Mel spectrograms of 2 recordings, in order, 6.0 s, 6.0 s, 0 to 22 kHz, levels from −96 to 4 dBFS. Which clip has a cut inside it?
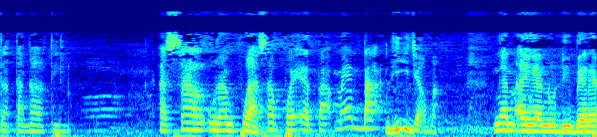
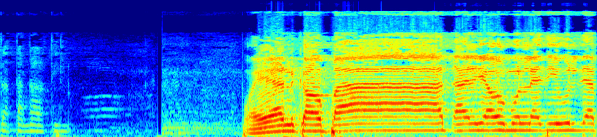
second; 1 cut; at 1.6 s

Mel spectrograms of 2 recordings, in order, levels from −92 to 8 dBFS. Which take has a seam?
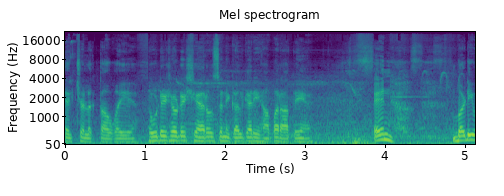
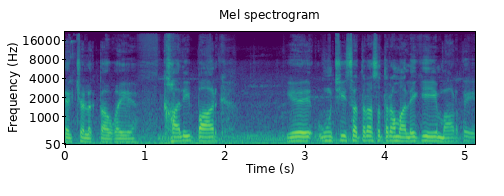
first; 1 cut; at 0.9 s

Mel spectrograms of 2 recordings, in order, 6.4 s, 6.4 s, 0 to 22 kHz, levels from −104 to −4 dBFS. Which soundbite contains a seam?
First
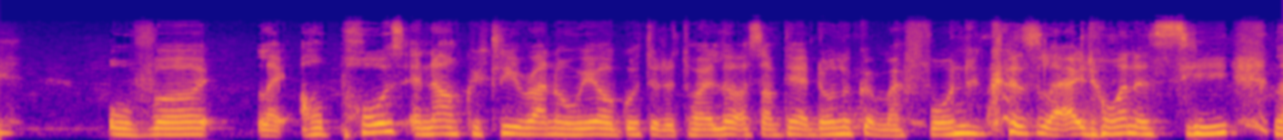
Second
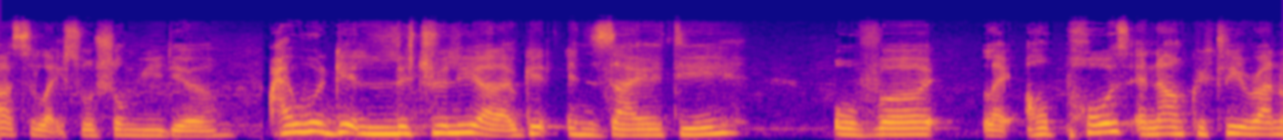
second; 1 cut; at 1.2 s

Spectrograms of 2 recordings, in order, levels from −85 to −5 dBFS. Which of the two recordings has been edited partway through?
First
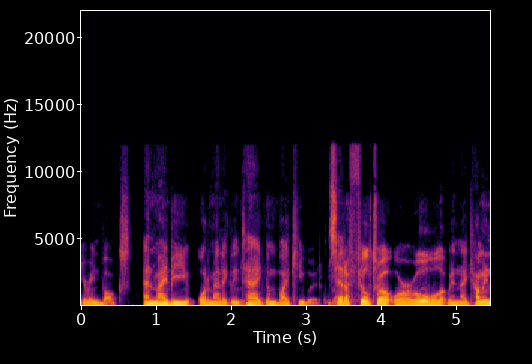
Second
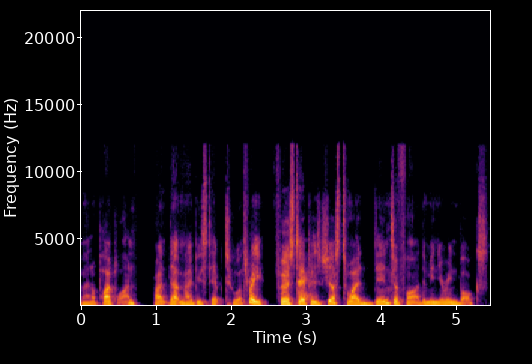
first; 1 cut; at 3.2 s

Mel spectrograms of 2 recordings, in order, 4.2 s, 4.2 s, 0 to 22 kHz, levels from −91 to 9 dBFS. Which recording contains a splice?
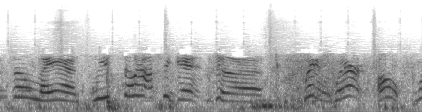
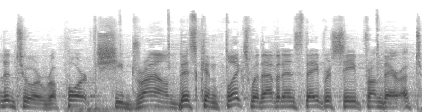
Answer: first; 2 cuts; at 0.8 s, 2.9 s

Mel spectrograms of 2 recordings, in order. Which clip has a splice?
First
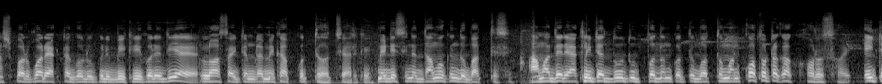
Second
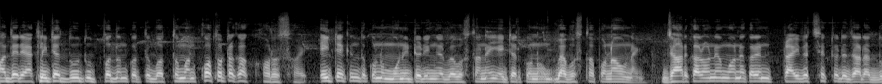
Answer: first; 1 cut; at 3.6 s

